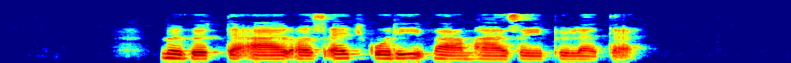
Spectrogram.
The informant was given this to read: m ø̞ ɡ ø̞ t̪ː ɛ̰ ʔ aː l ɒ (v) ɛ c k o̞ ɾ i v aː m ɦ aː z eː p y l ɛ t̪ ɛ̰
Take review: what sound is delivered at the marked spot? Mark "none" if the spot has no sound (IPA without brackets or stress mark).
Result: z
